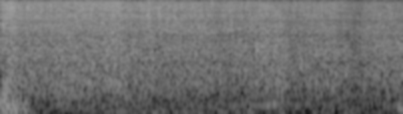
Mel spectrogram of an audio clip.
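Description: Steady rush of water along the bow of a moving boat, mixed with wind on the microphone.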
